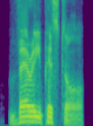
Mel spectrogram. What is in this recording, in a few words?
"Very pistol", British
